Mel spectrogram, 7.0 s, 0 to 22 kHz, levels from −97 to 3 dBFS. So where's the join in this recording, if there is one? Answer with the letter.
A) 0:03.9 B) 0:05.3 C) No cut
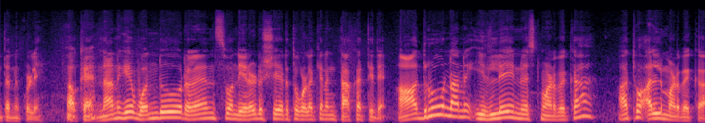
A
